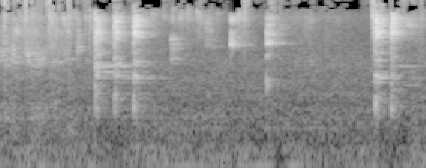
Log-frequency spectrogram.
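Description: Metal ladle clinking and scraping against a carbon-steel wok of hot oil on a gas wok burner: several sharp clinks with short ringing and a few brief squeaks, the loudest clanks near the end as the wok is lifted off. A steady low hum from the burner runs underneath.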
